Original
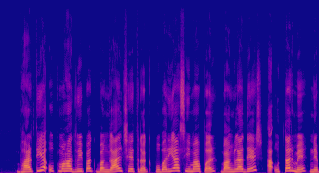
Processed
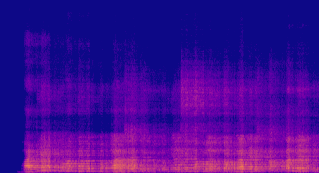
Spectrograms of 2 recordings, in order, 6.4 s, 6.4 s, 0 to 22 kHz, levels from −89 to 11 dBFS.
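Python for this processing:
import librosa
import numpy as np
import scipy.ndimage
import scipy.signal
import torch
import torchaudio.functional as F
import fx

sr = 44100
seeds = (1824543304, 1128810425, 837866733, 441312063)

y = fx.highpass(x, sr, hz=810.0, slope=6)
y = fx.peak_eq(y, sr, hz=1800.0, db=-5.5, octaves=0.86)
y = fx.echo_diffused(y, sr, ms=477, feedback_pct=48, wet_db=-7.5)
y = fx.rev_gated(y, sr, seeds[0], gate_ms=450, shape='flat', drr_db=-8.0)
y = fx.upward_expand(y, sr, threshold_db=-31.0, expansion=2.5)
y = y * 10.0 ** (-5.0 / 20.0)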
